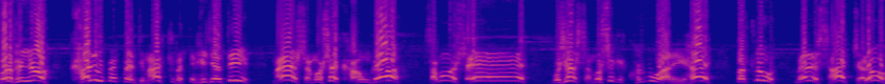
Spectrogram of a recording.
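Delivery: loud, high, put-on cartoon character voice. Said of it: "मोटू कैसे बोलते हैं बताता हूँ".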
